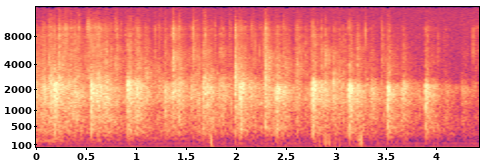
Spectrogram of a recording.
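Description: An audience breaks into sustained applause offered to the Almighty in the morning, dense overlapping claps forming a steady, moderately loud wash with a few sharper individual claps standing out, no voices heard.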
